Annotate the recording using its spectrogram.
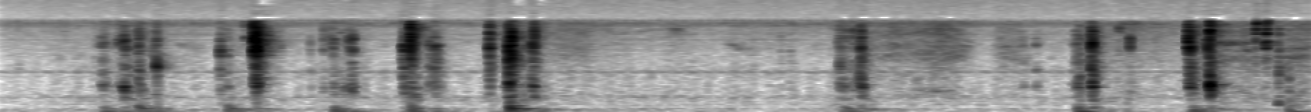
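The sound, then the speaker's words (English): Slow, two-finger hunt-and-peck typing on a computer keyboard: sparse, irregular key clicks with uneven pauses between them, fairly crisp, with no voices. “As I use my two-finger typing here, my skills.”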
